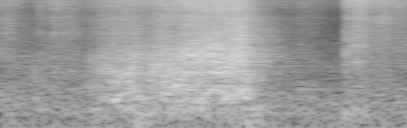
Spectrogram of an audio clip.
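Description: One close zipper pull on a backpack's inner compartment, a quick rasping zip lasting about a second in an otherwise quiet moment.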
